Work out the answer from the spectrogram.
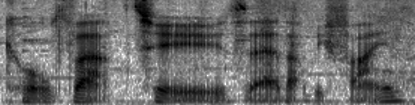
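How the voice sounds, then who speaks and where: A man with a sore throat and slightly rough voice, thinking aloud as he gives casual commentary on a card game. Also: on the low side, big pitch swings, slow, a little hiss or hum. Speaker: gaming video host.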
